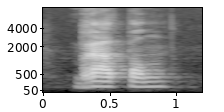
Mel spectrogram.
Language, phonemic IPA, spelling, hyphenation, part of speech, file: Dutch, /ˈbraːtpɑn/, braadpan, braad‧pan, noun, Nl-braadpan.ogg
- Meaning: Dutch oven, casserole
